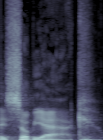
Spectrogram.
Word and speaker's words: Sobiak: My I say Sobiak with an A sound.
